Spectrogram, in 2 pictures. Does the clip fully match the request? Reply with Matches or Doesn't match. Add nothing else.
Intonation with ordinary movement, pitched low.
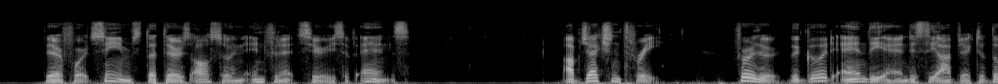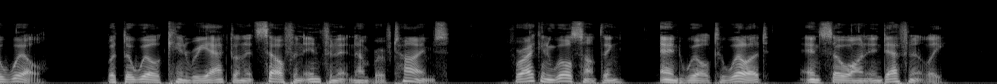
Matches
